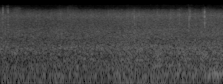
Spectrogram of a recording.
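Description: Faint handling noise as a printed circuit board is picked up off a bench, with a soft low bump about a second and a half in.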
